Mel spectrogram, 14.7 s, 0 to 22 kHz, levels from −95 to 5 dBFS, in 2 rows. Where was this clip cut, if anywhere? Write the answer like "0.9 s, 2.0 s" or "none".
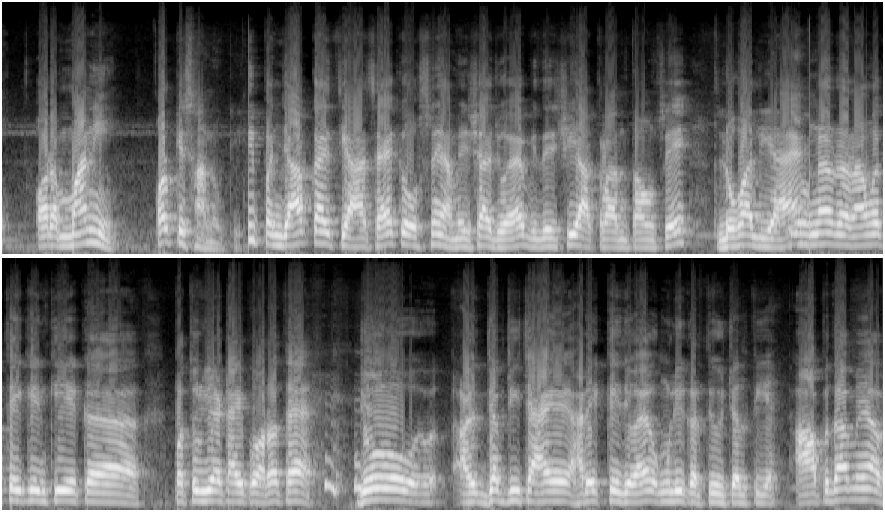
2.1 s, 6.7 s, 13.9 s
